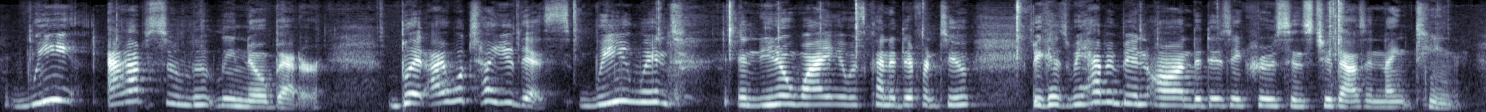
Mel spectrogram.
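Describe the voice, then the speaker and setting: A woman with an American accent chatting casually and unscripted as a vlogger, in a rambling, giggly, storytelling way. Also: a little high. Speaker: vlogger hosting a scrapbooking process video.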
